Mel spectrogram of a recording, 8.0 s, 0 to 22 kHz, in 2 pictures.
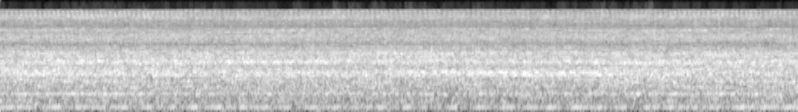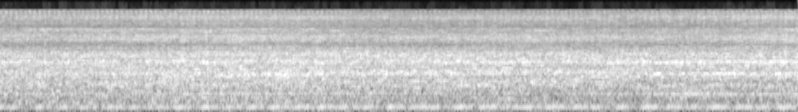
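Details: Toyota 3RZ petrol engine idling with an uneven, lumpy beat from a faulty coolant temperature (thermo) sensor, which also causes hard morning starts.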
